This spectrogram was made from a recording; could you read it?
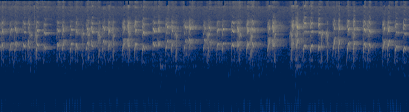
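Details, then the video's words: Sooty-headed bulbul lure call for trapping adult birds: steady chattering in repeated short bursts, each a tight cluster of sharp, bright notes, recurring roughly twice per second, low hum behind. "suara burung crucuk ampuh jebak indukan"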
